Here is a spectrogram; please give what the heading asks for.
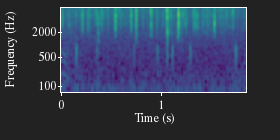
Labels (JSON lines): {"label": "biophony, knock croak", "recorder": "SoundTrap 300"}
